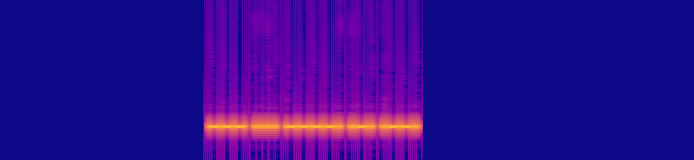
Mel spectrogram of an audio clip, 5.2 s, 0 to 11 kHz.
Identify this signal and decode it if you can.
Morse code, heard as a keyed tone, about 51 wpm, 700 Hz. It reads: OH9RP
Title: DXCC-100 Call Signs - 5 Characters - Repeated 2x - 50wpm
